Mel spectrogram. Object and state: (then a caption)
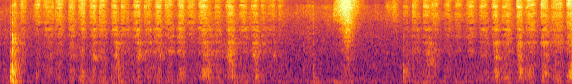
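Colored pencil shading on a paper page. A wooden colored pencil scratches and rubs over a flat paper coloring book page while shading a lamb, with the page held by a hand with long nails. Quiet, rhythmic, dry scratching strokes repeat throughout, with a brief brighter hiss partway through.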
